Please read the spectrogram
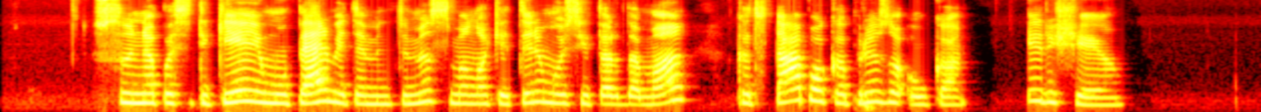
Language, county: Lithuanian, Kaunas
